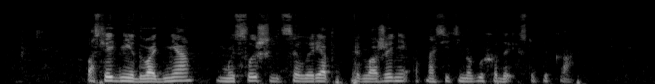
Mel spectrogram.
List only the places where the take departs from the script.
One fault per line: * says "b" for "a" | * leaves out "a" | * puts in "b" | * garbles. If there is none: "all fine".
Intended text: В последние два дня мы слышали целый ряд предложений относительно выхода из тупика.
all fine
